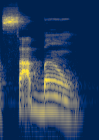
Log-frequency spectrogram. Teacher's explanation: quando você fala o ão tapando o nariz, você sente o nariz vibrando. Então nós temos um ditongo nasal.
